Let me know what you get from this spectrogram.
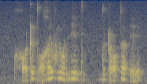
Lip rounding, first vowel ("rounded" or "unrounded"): rounded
